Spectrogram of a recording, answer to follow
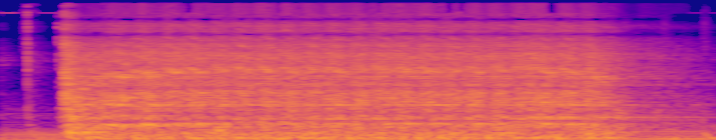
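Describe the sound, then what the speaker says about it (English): A car engine cranks over on the key with a loud, steady starter whir running for about three seconds before cutting off, close by with no talk. "we turned the engine over with the key to see if we get any RPM signal from the crank sensor"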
